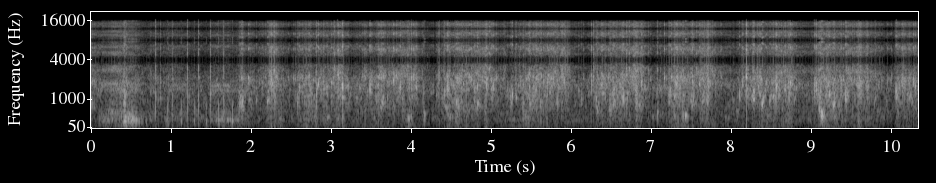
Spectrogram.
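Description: Splashing and wet scraping in irregular bursts as mud and shallow creek water are dug away by hand from a creek bank.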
